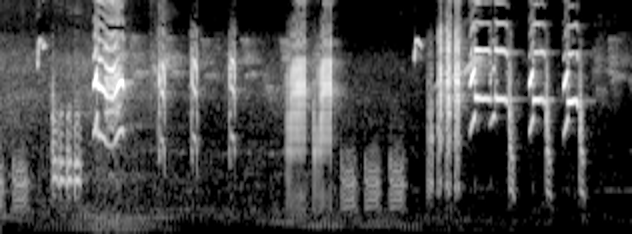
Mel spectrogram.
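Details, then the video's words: ['Nias hill myna male calling for a female: loud ringing whistles alternate with rasping squawks and clipped chattering notes in an irregular, busy sequence.'] "Jalak Nias Jantan Memanggi Betina Agar Gacor"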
